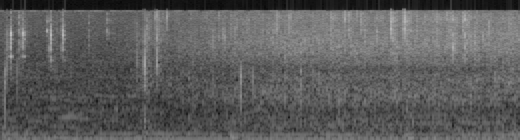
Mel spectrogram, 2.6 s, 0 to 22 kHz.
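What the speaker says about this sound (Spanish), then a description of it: "se largó a llover" Steady rain falls in The Sims 2, a constant even hiss of drops with faint scattered pattering over a low background hum.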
